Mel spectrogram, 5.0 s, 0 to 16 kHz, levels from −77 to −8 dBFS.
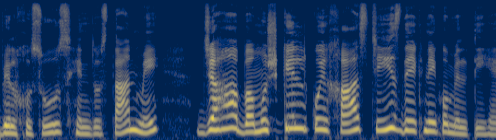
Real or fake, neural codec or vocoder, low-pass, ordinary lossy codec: fake; vocoder, 44.1 kHz, 128 mel bands every 256 samples, BigVGAN v2; 14.4 kHz; none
